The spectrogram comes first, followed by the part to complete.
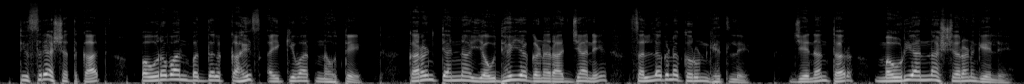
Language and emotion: Marathi, neutral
